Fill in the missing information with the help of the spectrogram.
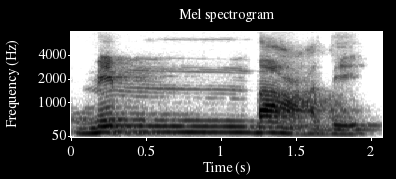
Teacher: جس طرح ہم فیمس مثال ہے مم بعد، اب مم پڑھتے ہیں مم ڈبل میم، حالانکہ اصل میں من نون ہوتا ہے، من بعد، من بعد، لیکن ہم مم بعد پڑھ رہے ہوتے ہیں، ڈبل میم پڑھ رہے ہوتے ہیں، نہ کہ بیچ میں نون کو پروناؤنس کر رہے ہوتے ہیں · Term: اقلاب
